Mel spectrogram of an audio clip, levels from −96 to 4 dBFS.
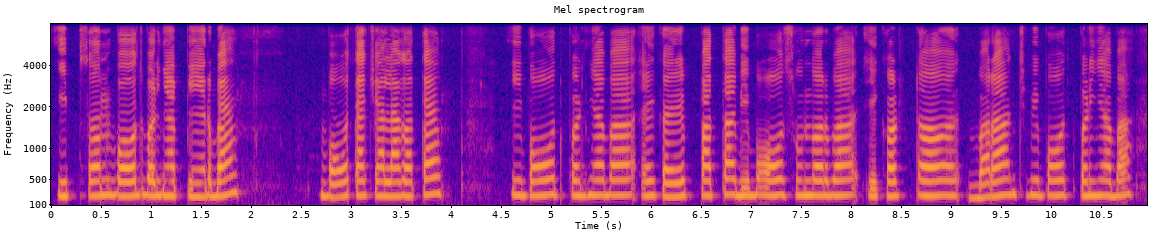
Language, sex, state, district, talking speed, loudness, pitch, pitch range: Bhojpuri, female, Uttar Pradesh, Gorakhpur, 125 wpm, -21 LUFS, 240 Hz, 235-245 Hz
